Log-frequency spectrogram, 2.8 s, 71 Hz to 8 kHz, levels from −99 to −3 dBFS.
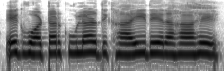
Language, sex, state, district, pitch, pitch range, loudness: Hindi, female, Madhya Pradesh, Bhopal, 235 Hz, 225-240 Hz, -11 LUFS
